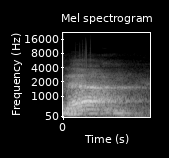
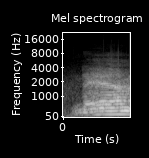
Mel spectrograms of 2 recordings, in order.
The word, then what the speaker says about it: Nam: He said, I was always guilty of not being with you guys in NAM. Is that how you say it? NAM as in spam, as in thank you, ma'am?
